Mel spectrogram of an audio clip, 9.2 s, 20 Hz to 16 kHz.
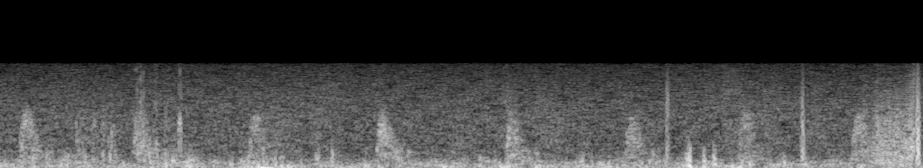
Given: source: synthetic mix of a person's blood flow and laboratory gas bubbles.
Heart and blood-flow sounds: Doppler ultrasound of blood flow; subclavian vein
0.73-1.19 s: bubbles
1.34-1.85 s: bubbles
From the record:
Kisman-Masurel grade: 211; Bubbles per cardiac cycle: several, 3 to 8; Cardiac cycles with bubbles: 1 to 10%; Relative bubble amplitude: barely perceptible (0.100 to 0.250); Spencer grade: 1 (occasional bubble signal discernible with the cardiac motion signal, with majority of cardiac periods free of bubbles); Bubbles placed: anywhere in the cardiac cycle

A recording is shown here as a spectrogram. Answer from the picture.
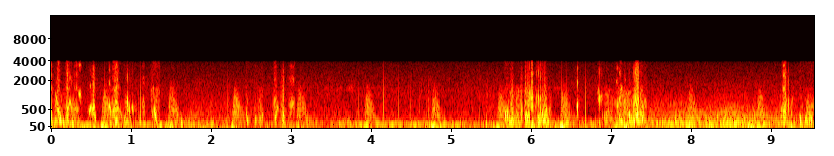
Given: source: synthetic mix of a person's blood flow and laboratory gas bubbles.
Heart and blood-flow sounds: Doppler ultrasound of blood flow; subclavian vein
0.00-0.40 s: bubbles
0.45-0.57 s: bubbles
0.70-1.08 s: bubbles
1.13-1.20 s: bubbles
1.24-1.36 s: bubbles
2.42-2.50 s: bubbles
2.53-2.66 s: bubbles
2.76-3.05 s: bubbles
5.66-6.26 s: bubbles
6.55-6.63 s: bubbles
6.82-7.46 s: bubbles
9.11-9.28 s: bubbles
9.34-9.54 s: bubbles
From the record:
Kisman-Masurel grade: 233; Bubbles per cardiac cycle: several, 3 to 8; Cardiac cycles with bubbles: 50 to 99%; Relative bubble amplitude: loud (0.450 to 0.775); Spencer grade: 3 (all of the cardiac periods contain showers or single bubble signals, but not dominating or overriding the cardiac motion signals); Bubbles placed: anywhere in the cardiac cycle

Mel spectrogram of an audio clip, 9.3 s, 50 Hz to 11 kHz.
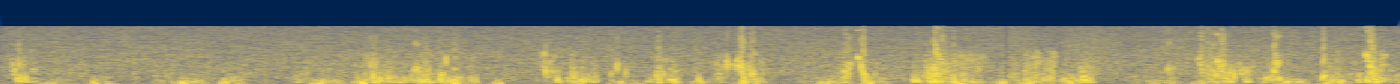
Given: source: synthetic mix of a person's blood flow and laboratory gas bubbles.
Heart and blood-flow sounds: Doppler ultrasound of blood flow; precordium
0.06-0.26 s: bubbles
2.35-3.20 s: bubbles
3.57-4.00 s: bubbles
4.04-4.21 s: bubbles
4.29-4.54 s: bubbles
4.62-4.71 s: bubbles
4.74-5.14 s: bubbles
5.60-5.86 s: bubbles
6.06-6.58 s: bubbles
6.83-7.32 s: bubbles
7.77-7.85 s: bubbles
7.97-8.37 s: bubbles
8.41-8.57 s: bubbles
8.79-8.98 s: bubbles
9.02-9.31 s: bubbles
From the record:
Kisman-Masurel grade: 333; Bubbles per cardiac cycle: rolling drumbeat, 9 or more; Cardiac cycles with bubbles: 50 to 99%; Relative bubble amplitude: loud (0.450 to 0.775); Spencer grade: 3 (all of the cardiac periods contain showers or single bubble signals, but not dominating or overriding the cardiac motion signals); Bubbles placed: anywhere in the cardiac cycle

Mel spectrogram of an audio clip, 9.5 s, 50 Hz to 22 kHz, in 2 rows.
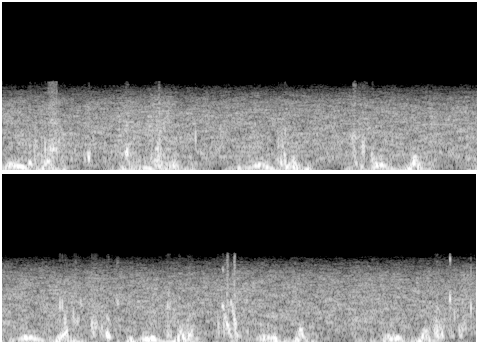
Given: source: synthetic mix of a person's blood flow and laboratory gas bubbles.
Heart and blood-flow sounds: Doppler ultrasound of blood flow; precordium
0.23-0.64 s: bubbles
0.80-0.94 s: bubbles
1.21-1.30 s: bubbles
1.44-1.67 s: bubbles
1.91-1.97 s: bubbles
2.72-2.88 s: bubbles
3.48-3.74 s: bubbles
5.29-5.55 s: bubbles
5.61-5.93 s: bubbles
6.37-6.67 s: bubbles
6.88-7.14 s: bubbles
9.04-9.48 s: bubbles
From the record:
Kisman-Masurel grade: 233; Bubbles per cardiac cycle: several, 3 to 8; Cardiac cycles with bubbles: 50 to 99%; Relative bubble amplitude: loud (0.450 to 0.775); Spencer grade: 3 (all of the cardiac periods contain showers or single bubble signals, but not dominating or overriding the cardiac motion signals); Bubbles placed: anywhere in the cardiac cycle

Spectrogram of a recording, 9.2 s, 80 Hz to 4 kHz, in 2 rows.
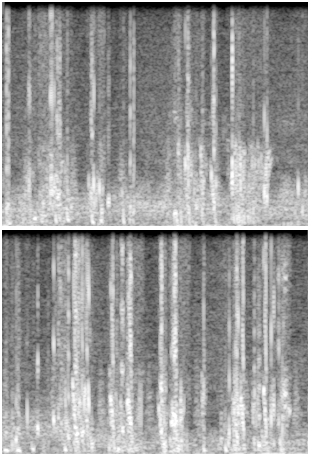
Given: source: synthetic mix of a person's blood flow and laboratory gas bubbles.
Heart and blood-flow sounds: Doppler ultrasound of blood flow; subclavian vein
0.00-0.15 s: bubbles
0.28-1.06 s: bubbles
1.26-1.63 s: bubbles
1.76-2.02 s: bubbles
2.44-2.49 s: bubbles
2.54-3.25 s: bubbles
3.36-4.08 s: bubbles
4.40-4.90 s: bubbles
4.92-5.15 s: bubbles
5.18-5.29 s: bubbles
5.33-6.00 s: bubbles
6.17-6.71 s: bubbles
6.90-7.41 s: bubbles
7.57-7.67 s: bubbles
7.80-8.28 s: bubbles
8.32-8.92 s: bubbles
9.17-9.20 s: bubbles
From the record:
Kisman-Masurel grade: 342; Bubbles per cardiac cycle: rolling drumbeat, 9 or more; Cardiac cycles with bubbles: 100%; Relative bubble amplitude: moderate (0.250 to 0.450); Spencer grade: 3 (all of the cardiac periods contain showers or single bubble signals, but not dominating or overriding the cardiac motion signals); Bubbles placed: anywhere in the cardiac cycle

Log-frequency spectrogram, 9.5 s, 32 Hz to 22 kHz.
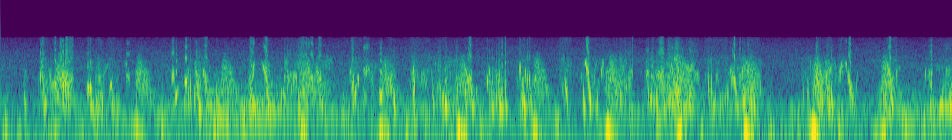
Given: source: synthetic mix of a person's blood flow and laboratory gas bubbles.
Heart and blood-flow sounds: Doppler ultrasound of blood flow; subclavian vein
0.22-0.27 s: bubbles
0.37-0.75 s: bubbles
0.84-1.21 s: bubbles
1.24-1.31 s: bubbles
1.68-2.22 s: bubbles
2.47-2.75 s: bubbles
2.79-3.33 s: bubbles
3.48-3.99 s: bubbles
4.08-4.77 s: bubbles
4.83-5.34 s: bubbles
5.59-5.71 s: bubbles
5.79-6.32 s: bubbles
6.43-7.00 s: bubbles
7.04-7.62 s: bubbles
7.99-8.59 s: bubbles
8.76-9.01 s: bubbles
9.22-9.53 s: bubbles
From the record:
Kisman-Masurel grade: 333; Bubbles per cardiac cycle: rolling drumbeat, 9 or more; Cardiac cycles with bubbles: 50 to 99%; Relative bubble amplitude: loud (0.450 to 0.775); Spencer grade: 3 (all of the cardiac periods contain showers or single bubble signals, but not dominating or overriding the cardiac motion signals); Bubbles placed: anywhere in the cardiac cycle

